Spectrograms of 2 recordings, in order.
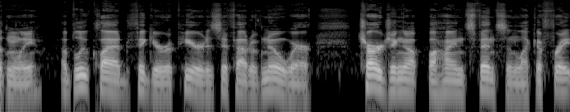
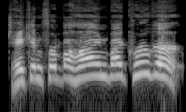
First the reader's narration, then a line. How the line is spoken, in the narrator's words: Professor Jim bellowed, disbelieving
